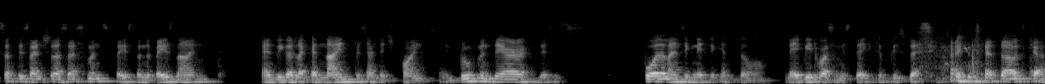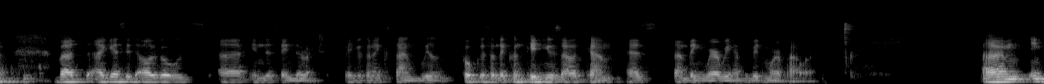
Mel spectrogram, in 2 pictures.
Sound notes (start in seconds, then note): 9.2 laughter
